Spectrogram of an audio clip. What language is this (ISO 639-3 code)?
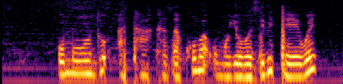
kin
